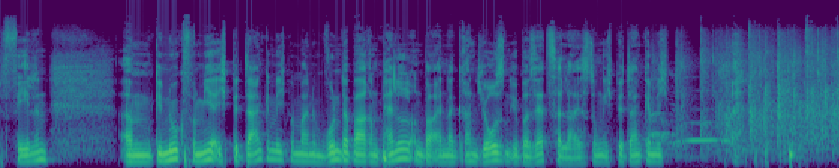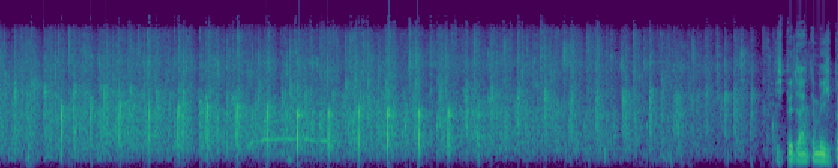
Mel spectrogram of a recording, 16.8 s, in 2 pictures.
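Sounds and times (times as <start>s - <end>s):
speech: 0.1s - 8.0s, 16.2s - 16.7s
audience applause: 6.6s - 16.4s.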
